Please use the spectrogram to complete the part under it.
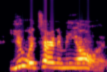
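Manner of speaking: ordinary talk, nothing marked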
